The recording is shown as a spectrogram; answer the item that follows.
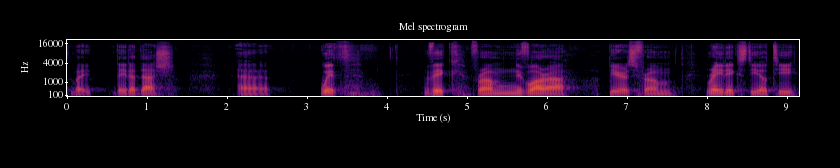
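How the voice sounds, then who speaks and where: Man, event host, very slow, very smooth clear voice, lowish pitch, hesitant intros. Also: a little mellow. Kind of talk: event announcement. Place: conference venue, live event.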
